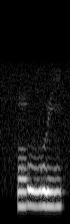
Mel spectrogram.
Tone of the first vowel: high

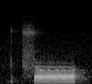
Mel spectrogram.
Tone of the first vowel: low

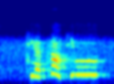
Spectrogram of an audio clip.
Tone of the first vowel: low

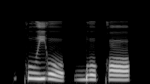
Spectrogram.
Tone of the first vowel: high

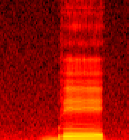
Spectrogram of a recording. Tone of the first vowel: low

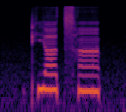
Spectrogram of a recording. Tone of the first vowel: high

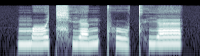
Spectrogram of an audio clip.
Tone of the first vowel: rising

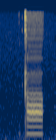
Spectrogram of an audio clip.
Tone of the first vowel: high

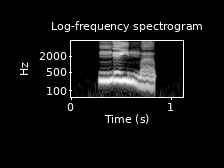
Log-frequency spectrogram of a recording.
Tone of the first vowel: high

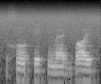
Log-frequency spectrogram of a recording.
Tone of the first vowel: low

